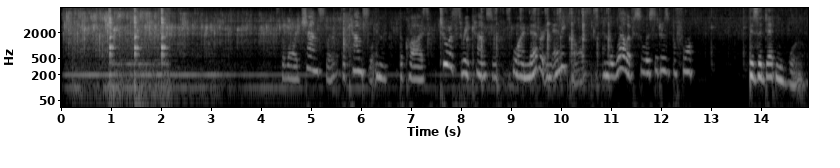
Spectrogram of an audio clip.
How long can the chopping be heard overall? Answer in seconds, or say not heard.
4 s.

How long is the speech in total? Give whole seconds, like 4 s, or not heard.
9 s.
